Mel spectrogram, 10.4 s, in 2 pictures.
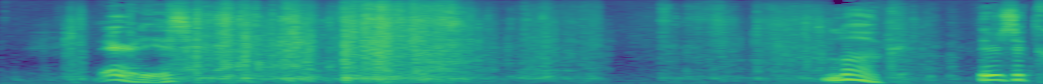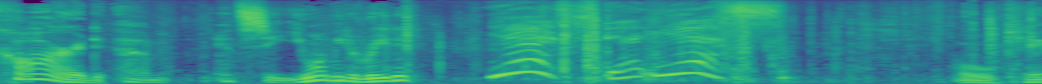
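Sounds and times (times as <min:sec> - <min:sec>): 
paper crinkling as a parcel is unwrapped: 0:00.3 - 0:04.8, 0:06.9 - 0:10.4
speech: 0:00.5 - 0:01.3, 0:04.1 - 0:07.4, 0:08.0 - 0:09.2, 0:10.0 - 0:10.4.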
